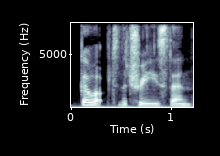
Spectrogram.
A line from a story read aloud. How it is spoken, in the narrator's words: said I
